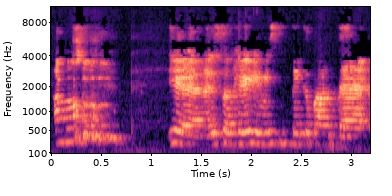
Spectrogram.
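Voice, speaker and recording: Against noticeable background noise, a woman with a fairly high pitch speaks in very wide pitch swings. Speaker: bookstore owner and educator. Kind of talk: interview conversation.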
